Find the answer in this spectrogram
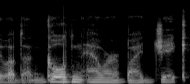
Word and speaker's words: JVKE: So there's a tune that everyone needs to Google because it's gorgeous, called "Golden Hour" by a guy named Jake, which is spelled JVKE because 2023.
